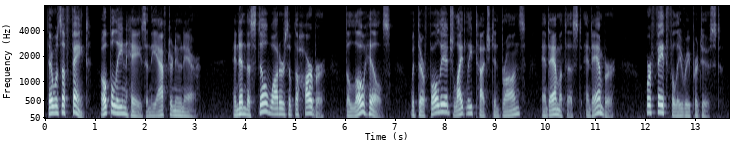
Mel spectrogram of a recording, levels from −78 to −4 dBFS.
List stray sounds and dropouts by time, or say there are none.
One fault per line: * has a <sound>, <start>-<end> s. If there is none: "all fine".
all fine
